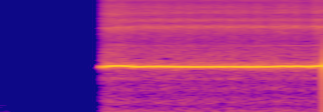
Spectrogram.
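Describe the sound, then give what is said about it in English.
A single steady whistled tone starts abruptly after a moment of silence and holds at one pitch, loud, with no talking. “He said, whoa, I could whistle.”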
